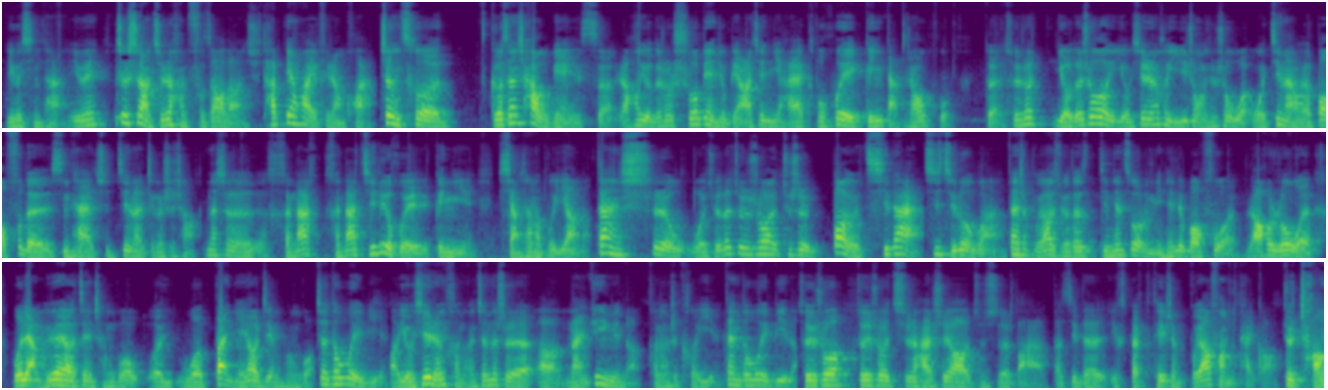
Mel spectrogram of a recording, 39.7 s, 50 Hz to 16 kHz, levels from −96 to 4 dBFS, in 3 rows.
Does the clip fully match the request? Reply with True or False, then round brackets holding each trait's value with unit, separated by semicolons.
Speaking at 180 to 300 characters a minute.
False (345 characters per minute)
